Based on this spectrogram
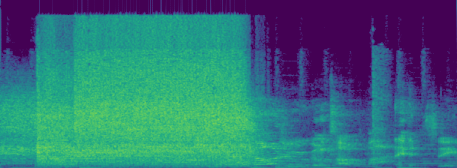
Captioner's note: drill whirring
